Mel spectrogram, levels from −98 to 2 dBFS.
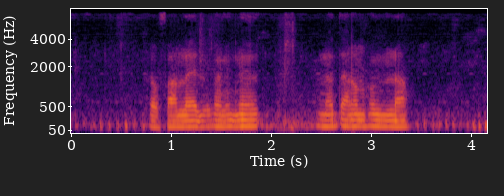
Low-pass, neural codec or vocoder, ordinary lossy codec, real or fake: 7.2 kHz; codec, 24 kHz, 0.9 kbps, WavTokenizer, medium speech release version 2; none; fake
